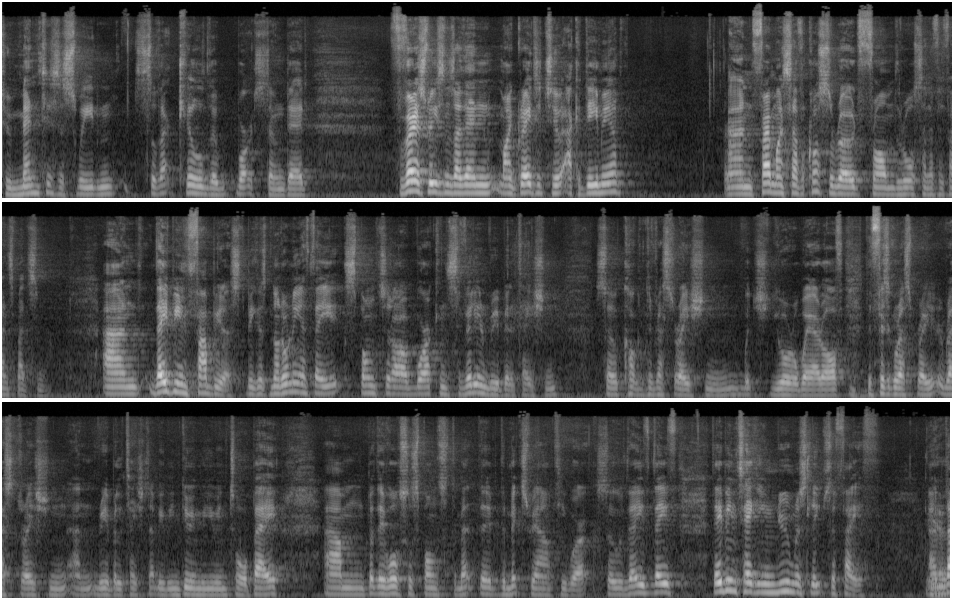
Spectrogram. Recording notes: at the Medifest Plymouth Conference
